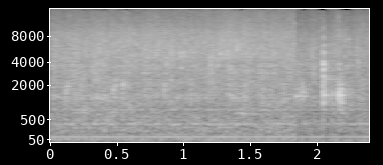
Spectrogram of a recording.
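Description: Chopped garlic sizzles with onion in a pan, a steady bright hiss with a few sharp crackles and scrapes of stirring near the end, close and alone without speech.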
